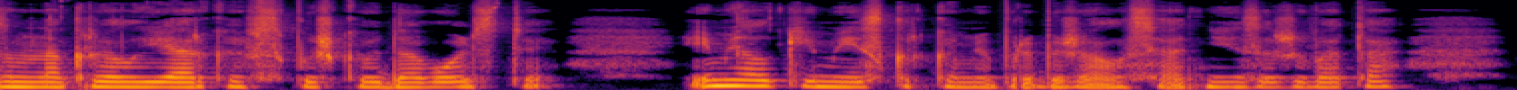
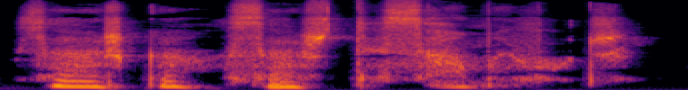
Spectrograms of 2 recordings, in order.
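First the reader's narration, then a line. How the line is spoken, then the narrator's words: Sobbing whisper. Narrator (Russian): шепнула, точнее, всхлипнула я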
